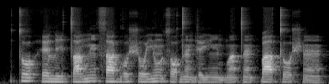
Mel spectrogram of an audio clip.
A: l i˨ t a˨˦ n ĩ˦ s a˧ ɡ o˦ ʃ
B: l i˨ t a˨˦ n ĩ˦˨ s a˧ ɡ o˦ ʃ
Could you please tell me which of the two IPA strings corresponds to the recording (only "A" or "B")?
B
